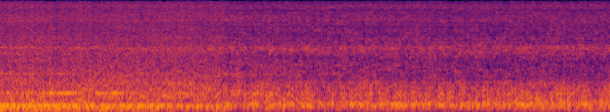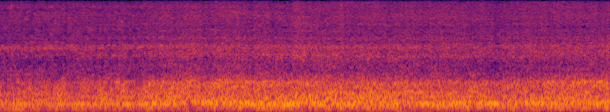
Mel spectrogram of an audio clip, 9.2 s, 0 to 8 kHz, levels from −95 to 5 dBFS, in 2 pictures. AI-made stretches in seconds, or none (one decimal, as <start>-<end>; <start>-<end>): 1.7-5.7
